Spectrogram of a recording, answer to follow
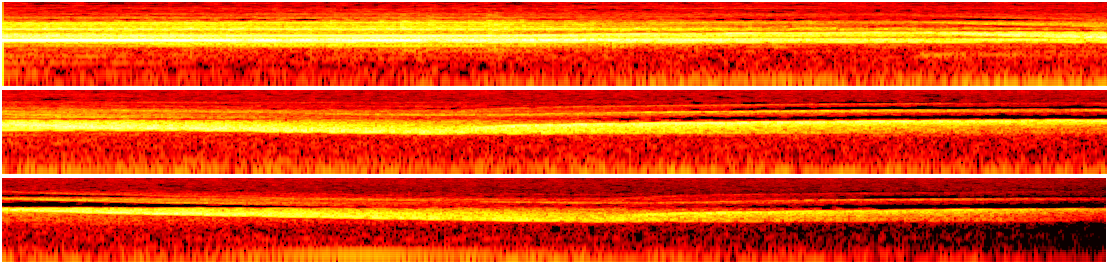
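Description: A siren wailing, its pitch slowly rising and falling in long sweeps of a few seconds each, fading out toward the end. The last of the music dies away in the first couple of seconds.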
